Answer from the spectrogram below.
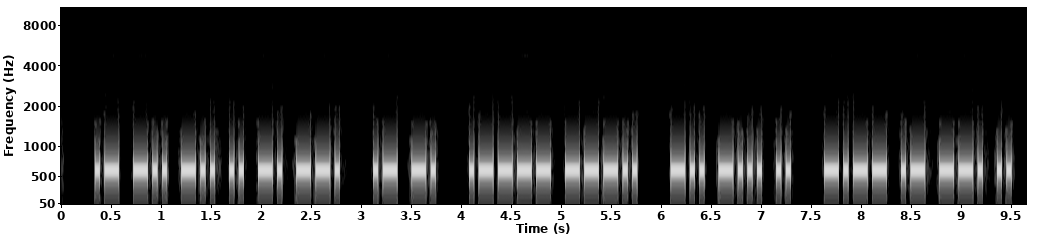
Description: Morse code, heard as a keyed tone, about 25 wpm, 600 Hz. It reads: ADDING AN 18 DBI YAGI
